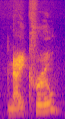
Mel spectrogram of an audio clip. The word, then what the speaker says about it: Nicrew: It's not very deep, but um, Night Crew. It's spelt Nicrew, and it's a Hyper Reef 100.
